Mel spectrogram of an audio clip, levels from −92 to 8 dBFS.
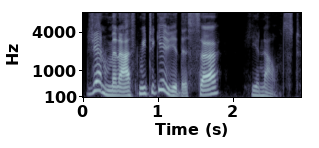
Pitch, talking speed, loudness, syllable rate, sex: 185 Hz, 225 wpm, -21 LUFS, 6.5 syllables/s, female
